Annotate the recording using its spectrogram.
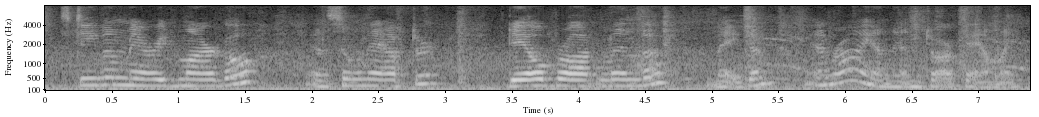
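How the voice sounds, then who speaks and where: In a room with audible echo and noticeable background noise, a woman speaks at a fairly slow pace with long, frequent pauses. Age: 80s+. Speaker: grandmother sharing life memories. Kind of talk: reading aloud a personal memoir to family.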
